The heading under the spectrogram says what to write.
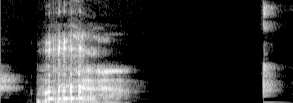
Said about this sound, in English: I'm sorry, I burped.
